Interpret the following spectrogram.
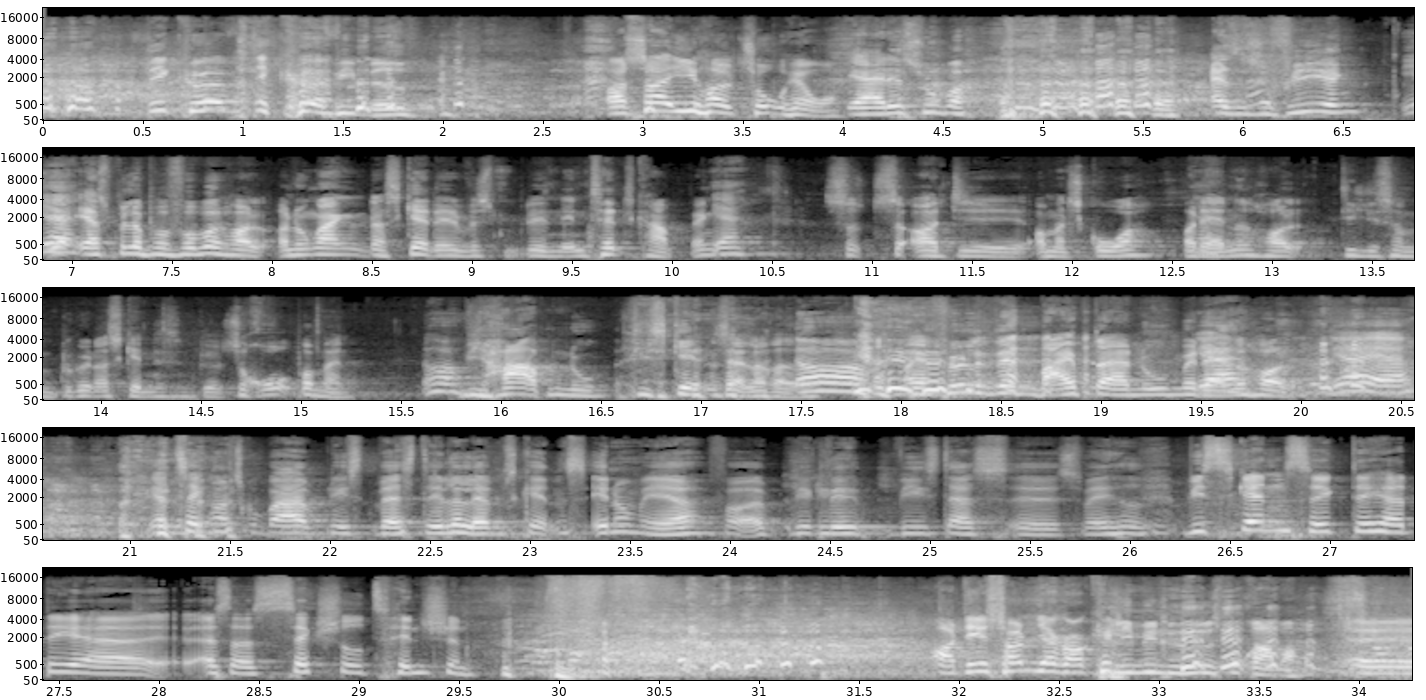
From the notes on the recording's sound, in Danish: Afsnittet er optaget live på Comedy Zoo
